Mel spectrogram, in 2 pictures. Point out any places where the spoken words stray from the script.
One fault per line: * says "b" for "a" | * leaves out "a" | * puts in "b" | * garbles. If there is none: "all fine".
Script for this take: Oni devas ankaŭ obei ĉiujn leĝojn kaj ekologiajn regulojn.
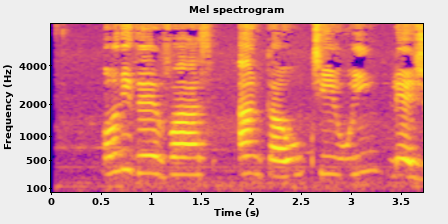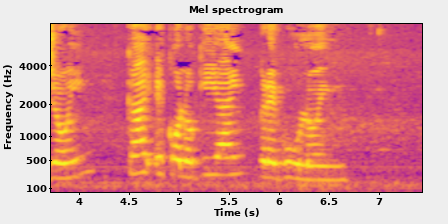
* leaves out "obei"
